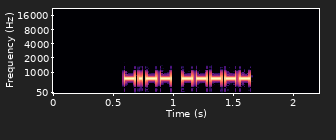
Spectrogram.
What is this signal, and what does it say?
Morse code, heard as a keyed tone, about 40 wpm, 700 Hz. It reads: Y0
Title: Single-Letter Single-Number 40wpm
